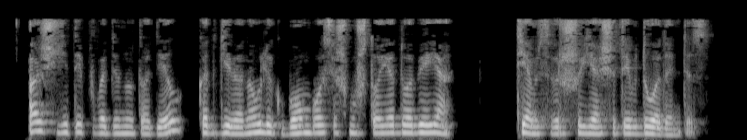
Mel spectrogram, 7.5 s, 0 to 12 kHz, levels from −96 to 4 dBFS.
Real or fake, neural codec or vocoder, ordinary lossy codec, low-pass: real; none; MP3, 32 kbps; 7.2 kHz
